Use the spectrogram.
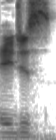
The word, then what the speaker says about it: Aegis: Or Aegis, it can be pronounced either way.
